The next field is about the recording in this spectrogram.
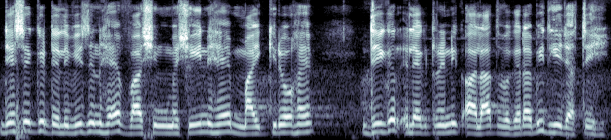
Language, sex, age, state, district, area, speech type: Urdu, male, 18-30, Uttar Pradesh, Saharanpur, urban, spontaneous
